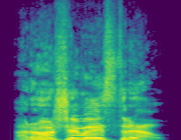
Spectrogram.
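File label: "nice shot", Russian; «Хороший выстрел!»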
